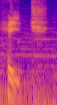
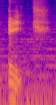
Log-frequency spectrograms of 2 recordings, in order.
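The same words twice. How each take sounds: First: The letter is said in the Catholic pronunciation. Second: The letter is said in the Protestant pronunciation. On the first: "Catholics would pronounce it H" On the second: The speaker is identified as Protestant. "Protestants would say H"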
